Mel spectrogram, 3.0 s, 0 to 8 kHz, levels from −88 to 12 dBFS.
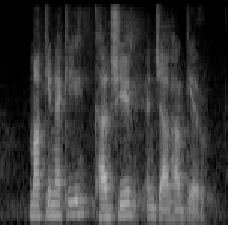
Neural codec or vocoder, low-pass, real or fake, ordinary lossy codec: codec, 16 kHz, 1 kbps, X-Codec, HuBERT features, trained on LibriSpeech; 7.2 kHz; fake; none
